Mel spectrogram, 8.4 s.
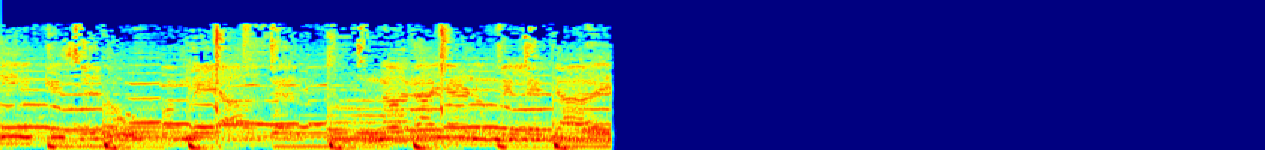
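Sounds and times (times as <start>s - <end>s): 
Bhakti devotional music: 0.0s - 4.1s.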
